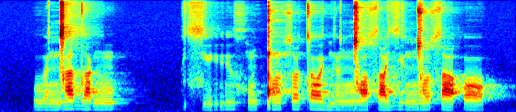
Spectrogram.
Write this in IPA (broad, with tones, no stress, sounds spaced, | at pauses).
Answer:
u˨ ɐ̯ ŋ͡ǀ i˦ dˤ u˧ ɡ ũ˧ | sʲ ɵ˨ rʲ u˦˨ x ũ˨ ǃ ũ˦ sˤ u˦ t ɔ˦ ɐ̯ ɡʲ ɔ̃˨ ŋ͡ǀ ɔ˨ sˤ ɤ˨˦ zʲ ɔ˦˨ ŋ͡ǀ u˦ sˤ ɤ˧ ʔ ɔ˦˨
